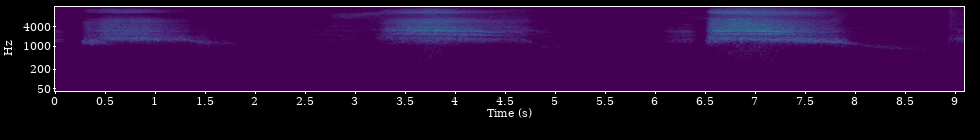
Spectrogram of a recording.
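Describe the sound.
An audience imitates distant ocean waves with long, breathy hissing swells that rise and fade three times in a slow rhythm, with brief near-silent gaps between them.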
